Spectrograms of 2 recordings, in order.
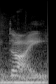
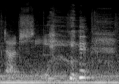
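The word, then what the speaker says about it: Dajti: after I've just asked the officials how to pronounce the name of the mountain and it's actually D not Dy so we are on the D Express hopefully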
